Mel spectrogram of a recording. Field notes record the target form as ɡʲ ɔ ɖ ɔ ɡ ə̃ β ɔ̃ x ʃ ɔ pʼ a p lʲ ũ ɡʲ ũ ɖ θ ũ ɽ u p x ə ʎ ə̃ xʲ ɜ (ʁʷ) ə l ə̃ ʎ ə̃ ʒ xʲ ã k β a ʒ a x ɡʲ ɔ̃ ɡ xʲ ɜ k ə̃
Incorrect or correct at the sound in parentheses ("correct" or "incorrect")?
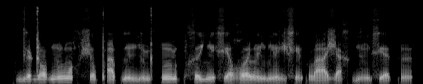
correct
